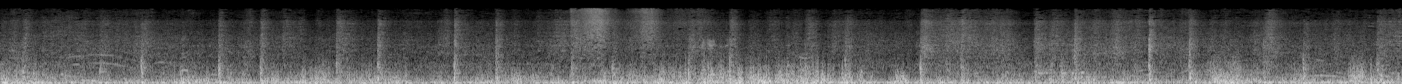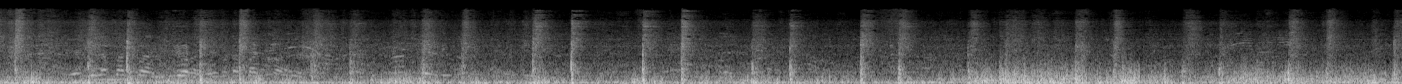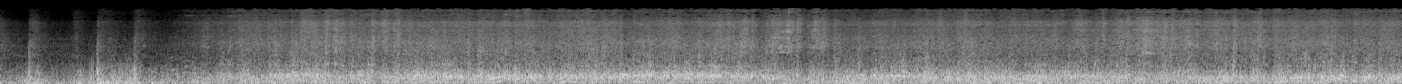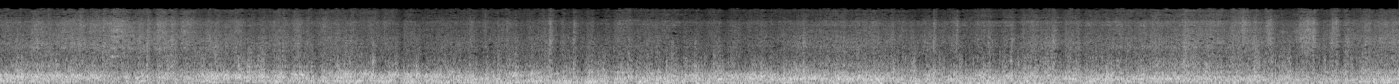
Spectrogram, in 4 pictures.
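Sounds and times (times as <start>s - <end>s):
train wheels clicking over rail joints: 0.0s - 56.0s.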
